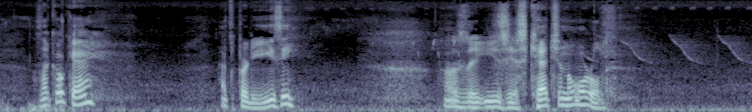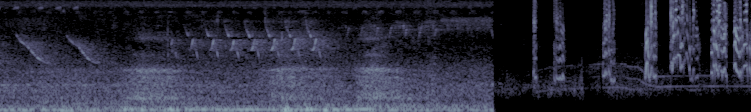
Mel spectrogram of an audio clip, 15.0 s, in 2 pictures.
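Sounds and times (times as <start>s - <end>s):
outdoor ambience: 0.0s - 15.0s
bird whistling and chirping: 13.1s - 15.0s.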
